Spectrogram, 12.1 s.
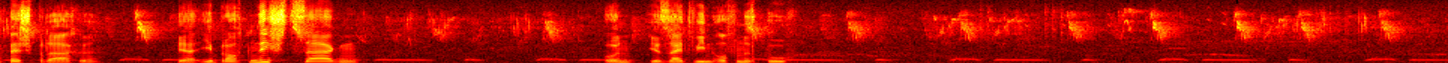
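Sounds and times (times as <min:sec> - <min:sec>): dove cooing: 0:00.0 - 0:12.0
small birds chirping: 0:00.0 - 0:12.0.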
